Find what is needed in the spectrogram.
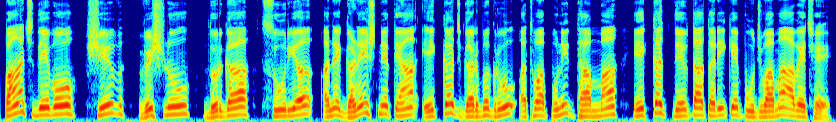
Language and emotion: Gujarati, neutral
